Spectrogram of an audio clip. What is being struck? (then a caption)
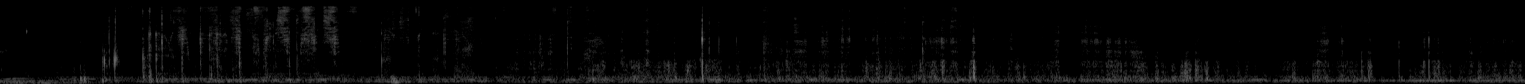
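Cardboard box. A white printed Darling Lamp cardboard box is tapped and scratched with a long nail. Quick, dry taps mix with rustling, scratchy scraping across the cardboard, and the sounds die off almost instantly. A few sharper clicks stand out near the middle of the clip.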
